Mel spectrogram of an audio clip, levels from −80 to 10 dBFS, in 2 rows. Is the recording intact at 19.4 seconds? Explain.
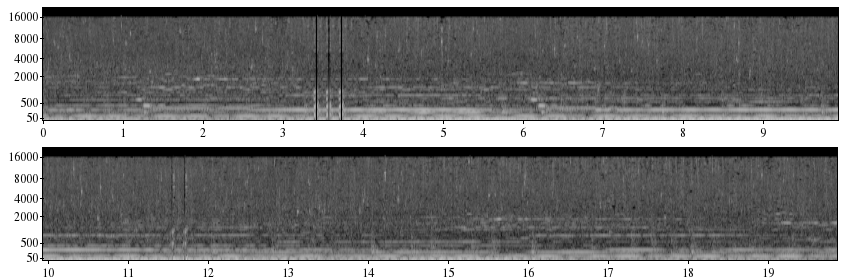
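Yes, at 19.4 s the audio plays through cleanly, with no dropout, click, distortion or other fault at that moment.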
